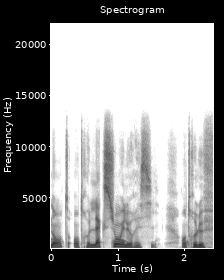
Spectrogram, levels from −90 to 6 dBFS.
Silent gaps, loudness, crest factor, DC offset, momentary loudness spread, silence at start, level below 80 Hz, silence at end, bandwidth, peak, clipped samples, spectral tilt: none; -21 LUFS; 16 dB; under 0.1%; 15 LU; 0 s; -68 dBFS; 0 s; 13.5 kHz; -4 dBFS; under 0.1%; -4.5 dB/octave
